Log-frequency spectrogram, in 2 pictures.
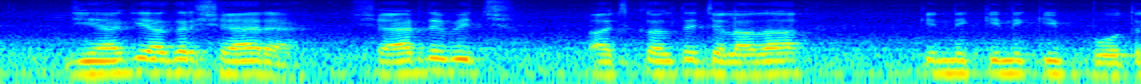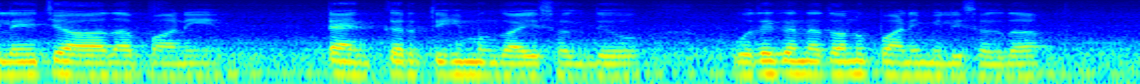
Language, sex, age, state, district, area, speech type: Dogri, male, 30-45, Jammu and Kashmir, Jammu, urban, spontaneous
